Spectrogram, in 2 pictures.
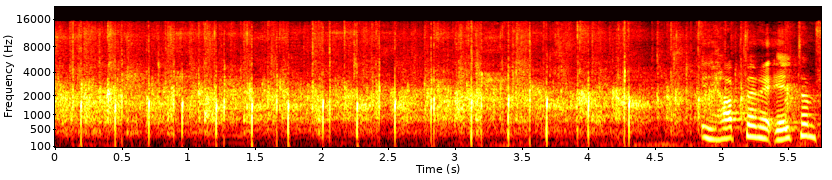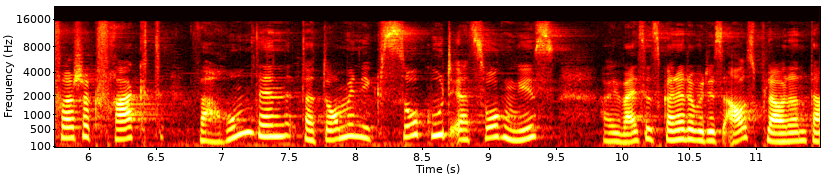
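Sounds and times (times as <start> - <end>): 
audience applause: 0.0 - 5.6
speech: 4.9 - 11.4.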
